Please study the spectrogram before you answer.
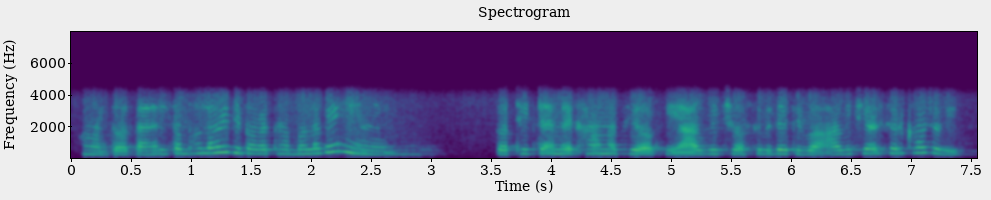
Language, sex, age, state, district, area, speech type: Odia, female, 45-60, Odisha, Nayagarh, rural, conversation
